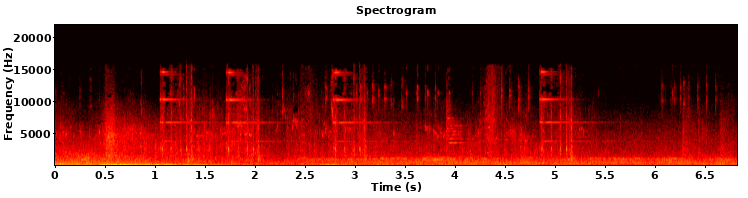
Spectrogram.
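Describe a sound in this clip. Magic spells whoosh and crackle in a fantasy battle game.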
